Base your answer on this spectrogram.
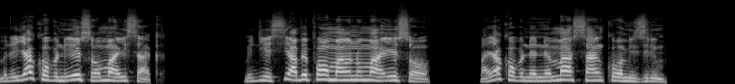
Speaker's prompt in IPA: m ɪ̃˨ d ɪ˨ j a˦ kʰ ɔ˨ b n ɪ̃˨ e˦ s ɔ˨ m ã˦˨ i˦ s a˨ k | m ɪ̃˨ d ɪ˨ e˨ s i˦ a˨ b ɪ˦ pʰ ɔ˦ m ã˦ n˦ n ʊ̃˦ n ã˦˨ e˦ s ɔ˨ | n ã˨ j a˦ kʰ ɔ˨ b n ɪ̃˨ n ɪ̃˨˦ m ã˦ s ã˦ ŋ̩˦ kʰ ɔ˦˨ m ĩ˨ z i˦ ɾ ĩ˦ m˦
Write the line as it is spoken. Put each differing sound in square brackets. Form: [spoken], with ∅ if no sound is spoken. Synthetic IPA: m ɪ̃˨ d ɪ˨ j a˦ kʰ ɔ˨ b n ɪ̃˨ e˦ s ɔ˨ m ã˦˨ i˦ s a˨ k | m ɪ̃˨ d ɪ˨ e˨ s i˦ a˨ b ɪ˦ pʰ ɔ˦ m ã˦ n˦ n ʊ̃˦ [m] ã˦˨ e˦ s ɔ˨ | n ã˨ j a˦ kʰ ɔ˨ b n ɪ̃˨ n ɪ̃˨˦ m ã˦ s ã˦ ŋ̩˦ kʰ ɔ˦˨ m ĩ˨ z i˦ ɾ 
